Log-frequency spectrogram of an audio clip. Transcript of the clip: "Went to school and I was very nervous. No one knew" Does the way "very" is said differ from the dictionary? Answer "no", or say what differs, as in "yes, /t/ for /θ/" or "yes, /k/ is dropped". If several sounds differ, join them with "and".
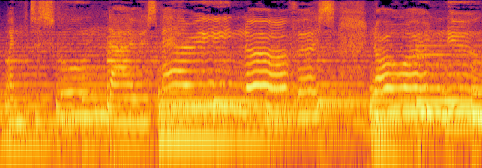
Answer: yes, /b/ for /v/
